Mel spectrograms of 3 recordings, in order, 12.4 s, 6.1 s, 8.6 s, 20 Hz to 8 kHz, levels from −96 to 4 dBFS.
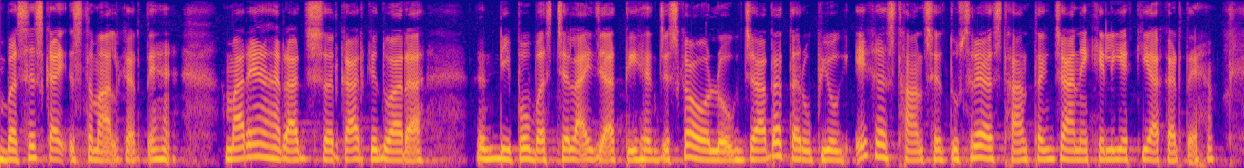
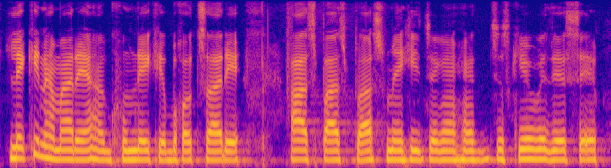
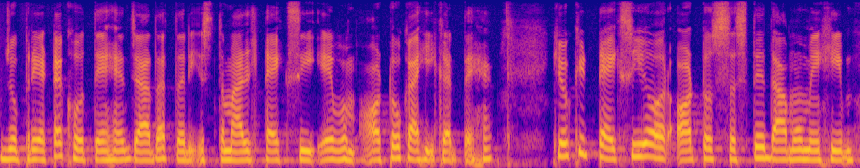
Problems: continuous background conversations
